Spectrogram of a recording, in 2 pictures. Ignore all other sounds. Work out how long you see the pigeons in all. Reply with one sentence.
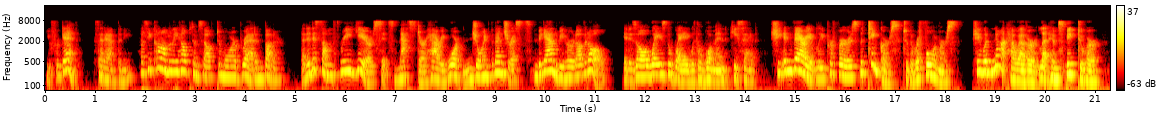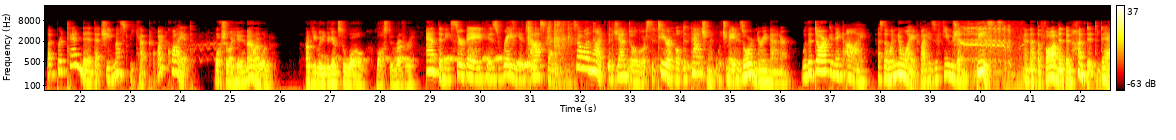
You can hear the pigeons for 8 seconds altogether.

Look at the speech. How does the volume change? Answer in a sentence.
The volume of the speech goes up.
